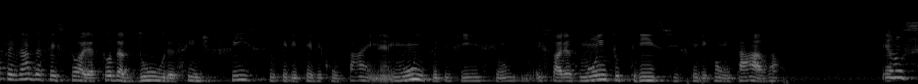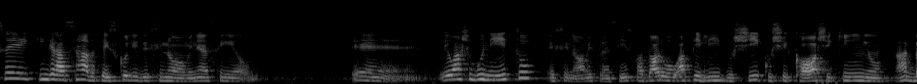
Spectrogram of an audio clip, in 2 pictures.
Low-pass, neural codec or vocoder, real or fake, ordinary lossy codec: none; none; real; none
